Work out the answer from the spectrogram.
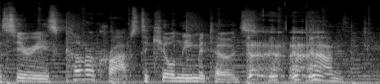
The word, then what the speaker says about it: nematode: 3 in the series Cover Crops to Kill Nematodes. It's pronounced nematode. I've heard it pronounced both ways, and I've always pronounced it this way. I know, but soil biologist Dr. Elaine Ingham pronounces it nematode.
